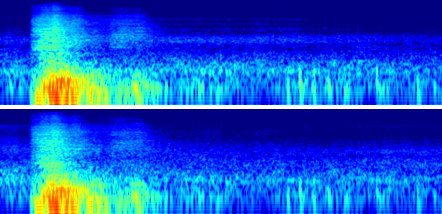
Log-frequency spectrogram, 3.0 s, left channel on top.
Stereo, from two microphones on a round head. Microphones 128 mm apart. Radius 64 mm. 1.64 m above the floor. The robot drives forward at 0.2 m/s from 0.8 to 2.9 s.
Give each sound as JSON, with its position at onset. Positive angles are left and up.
{"t": 0.2, "sound": "a thud", "side_deg": -20, "distance_m": 1.5}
